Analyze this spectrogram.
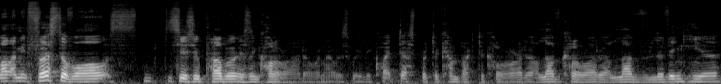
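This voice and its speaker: Speaking at a very fast pace with hardly any pauses, a man with a German accent has a medium pitch, a dark, mellow tone, ordinary pitch variation and big swings in loudness, on a very clean recording with a silent background. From Germany, near the Dutch border. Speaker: university dean. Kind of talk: interview.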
